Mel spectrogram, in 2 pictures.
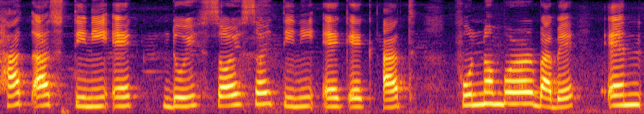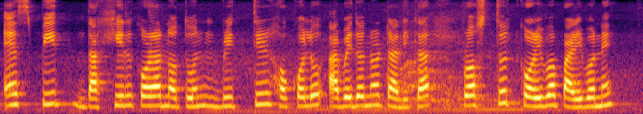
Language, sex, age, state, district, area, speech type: Assamese, female, 18-30, Assam, Dhemaji, rural, read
